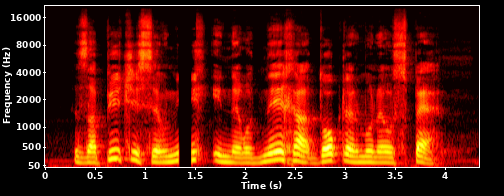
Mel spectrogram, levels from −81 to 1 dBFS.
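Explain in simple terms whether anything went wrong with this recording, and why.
A digital broadcast dropout happened: for a moment the receiver stopped getting usable digital data, so it muted the sound until good data arrived again. In this speech clip the sound fades out in about 8 milliseconds at 1.34 s and stays silent until 1.53 s, when it comes back with "in ne odneha". Whatever was said in that gap is simply missing. The length of the hole fits roughly three lost frames of data.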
